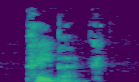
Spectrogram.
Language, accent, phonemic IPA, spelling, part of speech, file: English, Southern England, /ˈpeɪbæk/, payback, noun / verb, LL-Q1860 (eng)-payback.wav
- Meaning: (noun) 1. An act of revenge 2. A benefit, reward, a form of recompense 3. A return on investment 4. A refund; reimbursement; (verb) Misspelling of pay back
